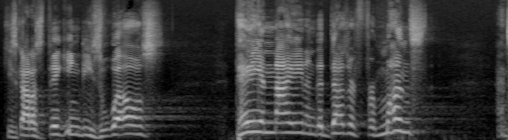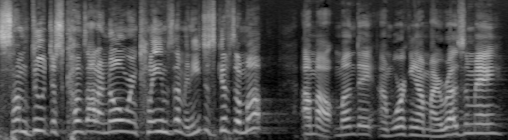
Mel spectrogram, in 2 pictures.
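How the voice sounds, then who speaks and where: A man's voice: high voice, animated, moderate pace. A man in his forties preaching a sermon in a conversational style, rising to emphatic peaks. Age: 40s. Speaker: pastor. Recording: long hall reverb.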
